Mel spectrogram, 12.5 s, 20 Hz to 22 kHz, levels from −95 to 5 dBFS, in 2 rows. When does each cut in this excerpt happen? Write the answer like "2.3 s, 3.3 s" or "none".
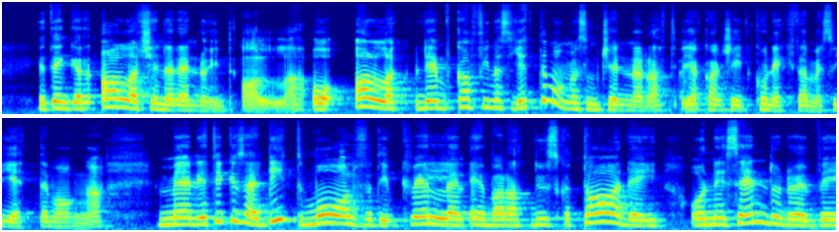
5.1 s, 11.2 s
